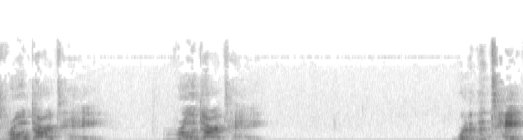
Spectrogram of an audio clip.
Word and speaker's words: Rodarte: years old when i knew how to properly pronounce this i've been saying ro dart this entire time row dart no no it's rhodarte rhodarte where did the tay come from like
